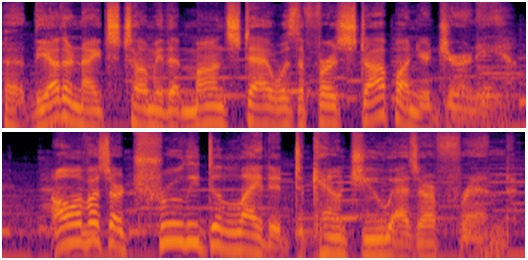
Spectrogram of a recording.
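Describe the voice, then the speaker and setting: Guy playing a jovial knight leader in a game, really animated, gracious, loud music under him. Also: mid-range voice, normal speed, lightly acted. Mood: grateful, jovial. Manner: courtly, effusive. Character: jovial, gracious knightly grandmaster, hearty and grateful. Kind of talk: video game character acting.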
